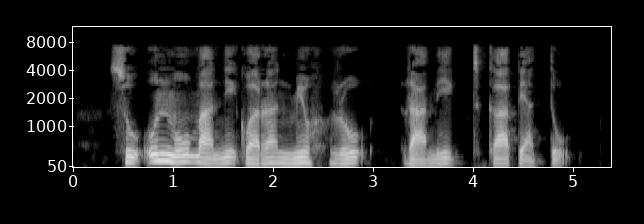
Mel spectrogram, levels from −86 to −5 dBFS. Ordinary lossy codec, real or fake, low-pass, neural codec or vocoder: MP3, 32 kbps; fake; 7.2 kHz; codec, 16 kHz, 4 kbps, X-Codec, HuBERT features, trained on LibriSpeech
